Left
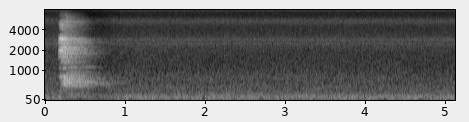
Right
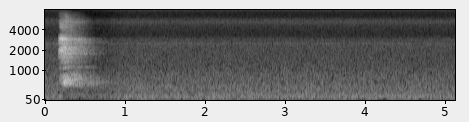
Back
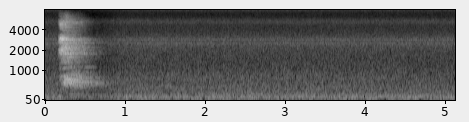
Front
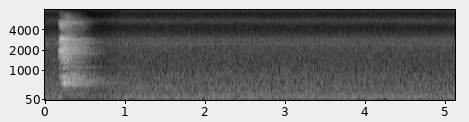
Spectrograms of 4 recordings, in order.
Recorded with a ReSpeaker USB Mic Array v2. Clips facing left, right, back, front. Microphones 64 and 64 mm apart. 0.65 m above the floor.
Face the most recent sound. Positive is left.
turn(degrees=-5)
